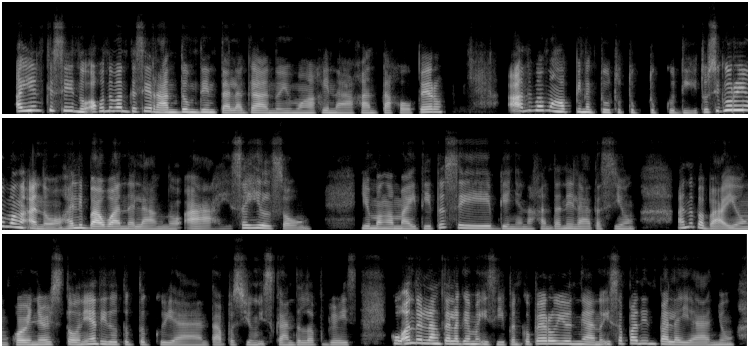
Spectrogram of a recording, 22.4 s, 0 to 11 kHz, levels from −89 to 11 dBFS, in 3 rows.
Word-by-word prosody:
Ayun 385 +3 +4
kasi 370 -3 0
'no. 280 0 +3
Ako 335 +4 +2
naman 350 0 +2
kasi 310 +2 -3
random 225 -2 +3
din 220 -1 -1
talaga 195 0 0
'no 180 0 -8
'yong 185 0 -8
mga 185 +1 -4
kinakanta 185 -1 -5
ko. 175 -1 -6
Pero 250 +4 +1 0.7
ah, 345 - +7
ano 390 - -9
bang 410 -2 +1
mga 295 -5 +5
pinagtututugtog 220 - -3
ko 190 - -9
dito? 175 +7 -8
Siguro 415 - +5
'yong 435 -3 +7
mga 290 -7 +5
ano, 170 -5 +3
halimbawa 205 -5 +5
na 190 - -5
lang 175 -2 -5
'no, 165 0 -9
ah, 175 -2 0 0.2
sa - - -6
Hillsong. 220 -11 -1 0.6
'Yong 215 - -2
mga 200 -1 -1
Mighty 190 +2 -4
to 300 - -4
Save, 225 - -2
ganyan 185 -2 -7
na 180 - -10
kanta 180 +2 -9
nila 195 -3 -5
tapos 180 0 -13
'yong 180 -3 -10 0.4
ano 295 +6 -3
pa 280 -7 -1
ba? - - +1
'Yong 175 -1 -5
Cornerstone, 210 +2 +1
'yan 260 - +4
tinutugtog 215 -5 -4
ko - - -13
'yan. 170 -3 -6
Tapos 185 +1 -6
'yong 195 -2 -7
Scandal 185 +1 -5
of 190 - -28
Grace. 190 0 -7 0.3
Kung 295 - +1
ano 315 +4 +7
lang 290 -2 +5
talaga 260 -2 +3
maisipan 215 -3 -5
ko. 235 - -3
Pero 275 +3 +4
'yon 270 -3 +1
nga 225 -3 +2
'no, 215 - -3
isa 235 +5 -5
pa 300 -1 +1
din 260 -3 -4
pala 230 -4 +1
'yan, 180 0 -4
'yong 205 0 -7
210 Hz, 200 wpm, -23 LUFS, 185-255 Hz, 0.7 s, ah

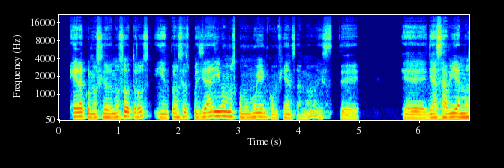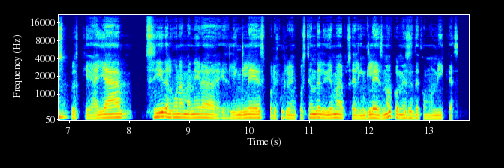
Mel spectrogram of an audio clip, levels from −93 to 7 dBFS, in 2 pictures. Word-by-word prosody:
era 160 -1 +5
conocido 140 0 +1
de 140 - +1
nosotros 165 +3 +1
y 145 -5 -5
entonces, 145 +5 -2
pues, 135 -3 -3
ya 155 +3 +3
íbamos 180 -2 +6
como 135 -4 -2
muy 150 +3 +2
en 150 - -2
confianza, 120 -4 -6
¿no?, 165 +12 -6
este, 110 - -6 0.7
eh, 120 -1 0
ya 135 +4 +2
sabíamos, 145 +1 +4
pues, 120 -5 -8
que 105 -2 -9
allá 125 +4 +1 0.3
sí 150 +2 +2
de 160 - +3
alguna 135 -1 0
manera 125 -2 -1
el 110 0 -9
inglés, 120 +2 0
por 115 - -8
ejemplo, 115 0 -7
en 105 - -6
cuestión 125 +3 -2
del 125 -2 +1
idioma, 115 +1 +1
pues, 115 -1 -13
el 105 - -3
inglés, 105 +1 0
¿no?, 150 +10 +1
con 115 -6 -2
ese 115 +1 -3
te 110 0 -6
comunicas. 105 0 -8
125 Hz, 180 wpm, -21 LUFS, 115-145 Hz, 0.7 s, íbamos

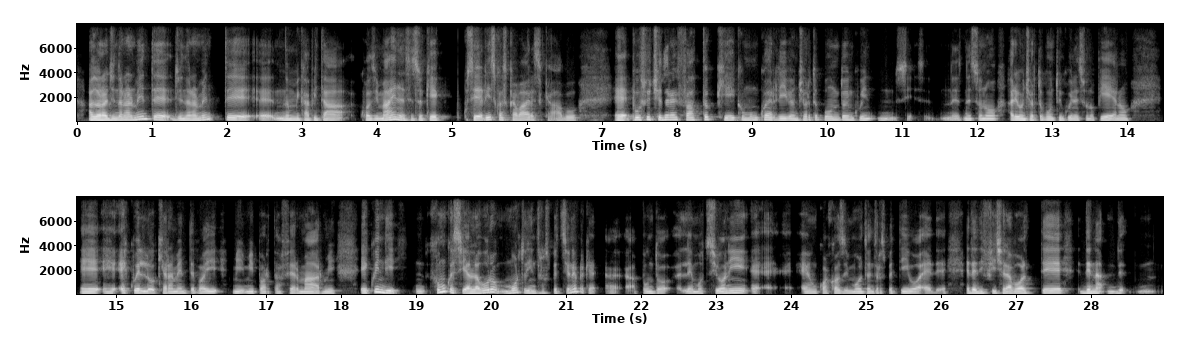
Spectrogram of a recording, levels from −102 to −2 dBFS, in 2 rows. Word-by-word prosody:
Allora, 135 -3 +8
generalmente 150 - +2
generalmente, 140 +4 +1
eh, - - -3
non 130 0 +1
mi 130 - +2
capita 125 -3 -3
quasi 120 -1 -1
mai, 140 +10 +4
nel 150 -7 +2
senso 125 -1 -4
che 130 +1 0 0.2
se 145 -3 +2
riesco 170 +2 0
a - - 0
scavare, 150 -1 -2
scavo. 105 -7 -7 0.4
Eh, 130 -1 +4
può 170 - +2
succedere 175 0 +1
il 180 - 0
fatto 165 +2 -1
che 155 -2 -1
comunque 155 +3 -1
arrivi 140 -2 +1
a - - +2
un 130 - +1
certo 145 +4 -3
punto 140 0 -1
in 150 -2 0
cui, 125 -1 -2
mhmm, 125 -2 -7
si - - -15
s - - -30 0.2
n - - -7
ne 125 -1 -2
sono 120 -1 0
arrivi 135 +1 +3
a - - +6
un - - +5
certo 130 +2 -3
punto 140 0 -2
in 135 - -3
cui 120 - -2
ne 110 - -1
sono 110 +1 -8
pieno. 115 -3 -1 0.5
Eh, 120 -2 +3
e 120 0 -2
e 155 0 0
quello 150 -3 +4
chiaramente 125 -1 -2
poi 120 0 +1 0.2
mi 115 -3 0
mi 115 +1 0
porta 120 +1 -6
a - - -5
fermarmi. 115 -2 -1 0.3
E 150 0 +1
quindi, 160 -5 +5 0.2
mhmm, 135 - -3
comunque 220 +2 +4
sia 140 -4 +2
è - - +5
un 130 - +5
lavoro 185 +11 +4
molto 165 +6 -1
di 155 - +2
introspezione 130 - -2
perché, 240 - -8
eh, - - -14 0.2
appunto 120 -2 -4
le 120 - -3
emozioni 125 +8 +1
è - - -9
è 275 0 -18 0.2
è 120 - -4
un 110 0 -3
qualcosa 115 -1 -4
di - - -3
molto 120 +2 0
introspettivo 120 +1 -2
ed - - -5
è - - -8 0.3
ed 125 - -3
è - - +8
difficile 130 -1 0
a - - +5
volte 135 +5 +1
dena 130 -1 +2
de 120 -1 -5
mhmm, 250 +1 -12
130 Hz, 190 wpm, -23 LUFS, 120-150 Hz, 0.5 s, Allora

